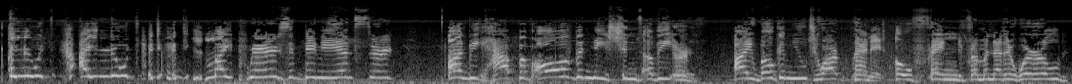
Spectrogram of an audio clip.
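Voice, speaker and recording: A man's voice: very high-pitched, unhurried, pushed and bright, slight background noise, full character voice, poor audio. A man playing an eccentric human crackpot who worships aliens in a video game, formal, effusive and reverent. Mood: ecstatic.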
